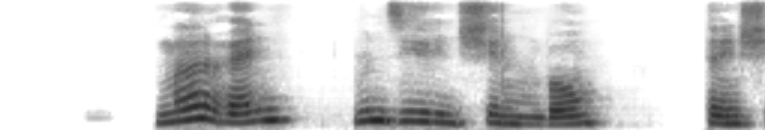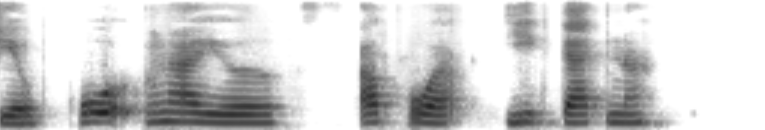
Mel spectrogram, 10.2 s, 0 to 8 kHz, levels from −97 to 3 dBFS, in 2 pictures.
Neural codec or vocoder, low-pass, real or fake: codec, 16 kHz, 1 kbps, X-Codec, WavLM features, trained on Multilingual LibriSpeech; 7.2 kHz; fake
